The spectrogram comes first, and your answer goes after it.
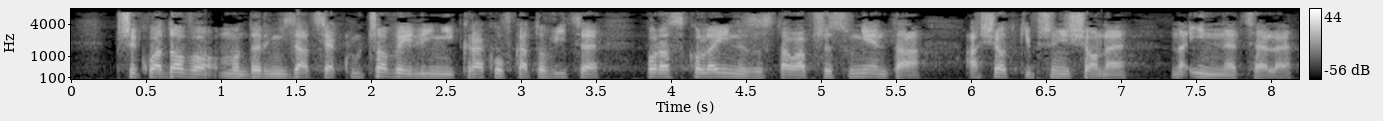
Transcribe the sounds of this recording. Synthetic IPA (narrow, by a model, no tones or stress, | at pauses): pʂɘkwad̪ɔvɔmɔd̪ɛɾɲizat̪sʲjaklut͡ʂɔvɛjlʲiɲjikɾakufkat̪ɔvʲit̪sɛ | pɔɾaskɔlɛjnɘzɔst̪awapʂɛsuɲɛnt̪a | ʔaɕɾɔt̪kʲipʂɛɲeɕɔnɛ | na̰ʔinːɛt̪sɛlɛ̰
